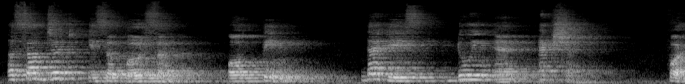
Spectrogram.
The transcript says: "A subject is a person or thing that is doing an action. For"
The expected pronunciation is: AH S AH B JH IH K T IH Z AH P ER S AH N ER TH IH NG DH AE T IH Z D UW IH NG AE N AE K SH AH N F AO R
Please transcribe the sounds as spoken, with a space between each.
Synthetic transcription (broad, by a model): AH S AH B JH IH K T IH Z AH P ER S AH N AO T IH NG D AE T IH Z D UW IH NG AE N AE K SH AH N F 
